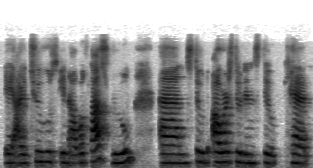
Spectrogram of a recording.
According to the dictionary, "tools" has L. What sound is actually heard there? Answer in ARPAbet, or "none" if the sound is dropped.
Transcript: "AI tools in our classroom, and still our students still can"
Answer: none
